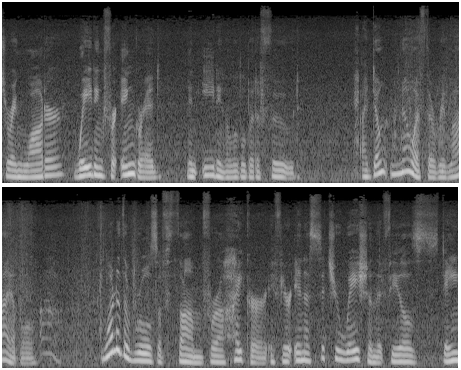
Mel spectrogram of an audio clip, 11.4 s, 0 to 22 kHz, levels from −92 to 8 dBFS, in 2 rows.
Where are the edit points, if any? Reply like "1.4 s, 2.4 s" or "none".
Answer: 4.4 s, 6.9 s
